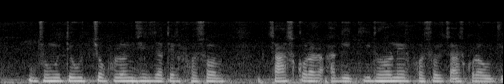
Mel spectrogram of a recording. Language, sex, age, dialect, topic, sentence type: Bengali, male, 18-24, Northern/Varendri, agriculture, question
